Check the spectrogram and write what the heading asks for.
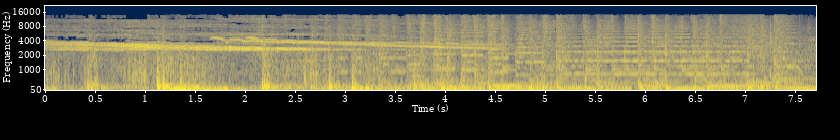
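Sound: firecrackers exploding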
